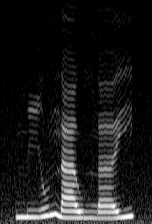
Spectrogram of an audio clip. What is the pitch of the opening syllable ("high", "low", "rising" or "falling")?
rising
